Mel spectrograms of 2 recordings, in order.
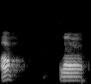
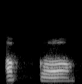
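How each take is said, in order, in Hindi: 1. दोहरी q को ज़ोर से और मज़बूती से दबाया जाता है। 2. दोहरी q को हल्के और नरमी से बोला जाता है। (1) "थोड़ा उसपे मज़बूत" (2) "नरमी वाली ना"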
